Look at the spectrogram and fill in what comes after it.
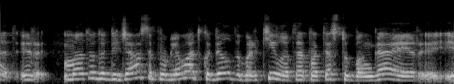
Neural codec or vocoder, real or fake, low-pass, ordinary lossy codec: none; real; 10.8 kHz; Opus, 32 kbps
